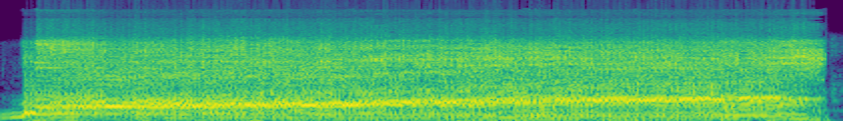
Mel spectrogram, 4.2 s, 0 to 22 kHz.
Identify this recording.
This is a Scream I made with a sound recorder and Audacity.
My microphone is:
Logitech HD Webcam C270
The microphone is on the webcam (obvious).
